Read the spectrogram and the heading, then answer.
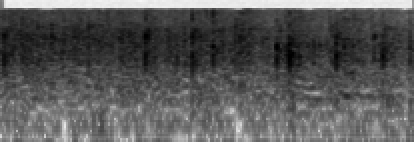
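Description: A crowd applauds steadily, a dense, continuous patter of many hands clapping at an even level for the full few seconds, with a few sharper claps standing out near the end.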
